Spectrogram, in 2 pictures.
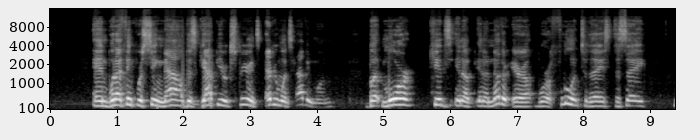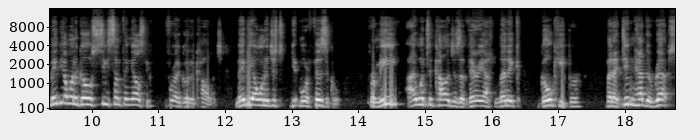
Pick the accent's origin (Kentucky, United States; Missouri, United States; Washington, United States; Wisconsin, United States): Washington, United States; Seattle; me as a kid in Seattle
